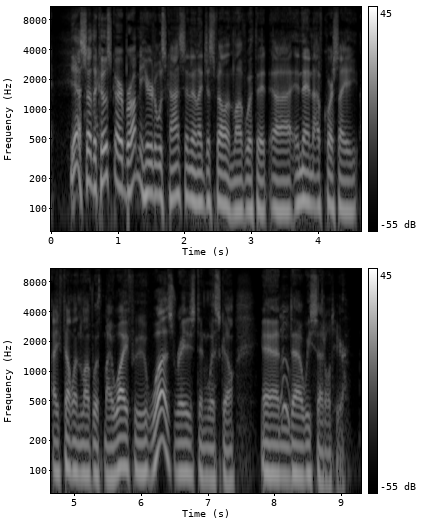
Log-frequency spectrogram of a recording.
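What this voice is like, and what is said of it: Slight Pennsylvania Dutch accent, rounded O's. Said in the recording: “You do have a little bit of a Pennsylvania Dutch accent... I round the O's a little bit”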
